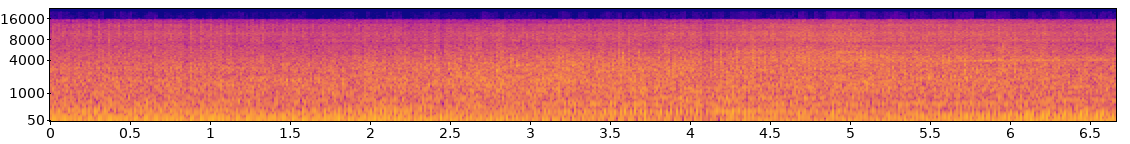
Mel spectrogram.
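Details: Restored SDMO 5000W generator with a Briggs & Stratton engine (about 18 hp), low on fuel and sitting on an angle, under heavy load from a 6 hp vacuum and 1500 W heater (about 15–20 A expected): a steady, even drone holds speed without surging or stumbling.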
